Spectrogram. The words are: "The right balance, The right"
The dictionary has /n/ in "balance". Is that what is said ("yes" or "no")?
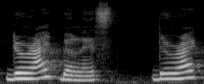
no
